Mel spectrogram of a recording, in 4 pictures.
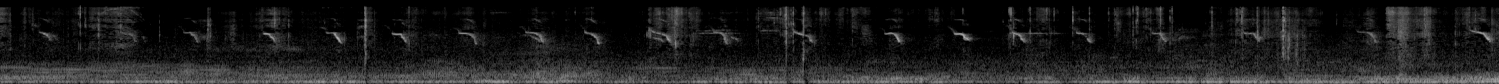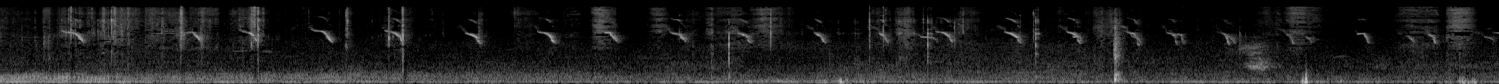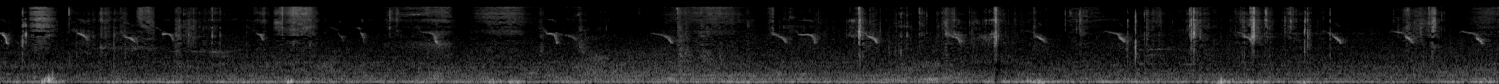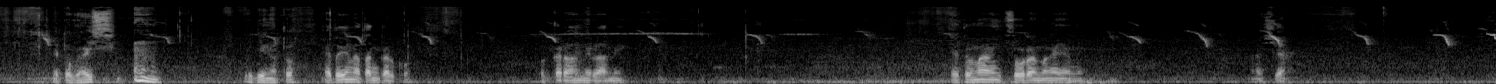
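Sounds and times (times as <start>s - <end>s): pruning shears snipping: 0.0s - 5.6s, 6.4s - 9.0s, 10.0s - 19.8s, 36.6s - 47.0s.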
